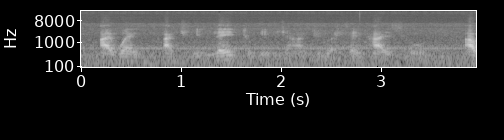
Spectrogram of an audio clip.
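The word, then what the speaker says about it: Birjand: How do you spell that? Birjan is B-I-R-J-A-N-D, Birjan.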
